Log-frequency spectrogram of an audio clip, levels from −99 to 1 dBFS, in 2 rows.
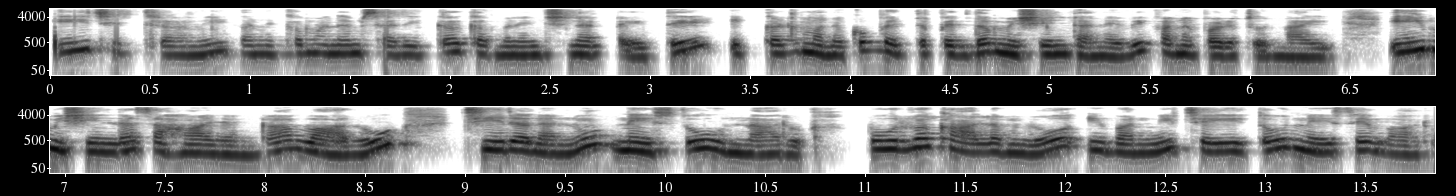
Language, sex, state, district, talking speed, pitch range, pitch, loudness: Telugu, female, Telangana, Nalgonda, 115 wpm, 190-235 Hz, 210 Hz, -18 LUFS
